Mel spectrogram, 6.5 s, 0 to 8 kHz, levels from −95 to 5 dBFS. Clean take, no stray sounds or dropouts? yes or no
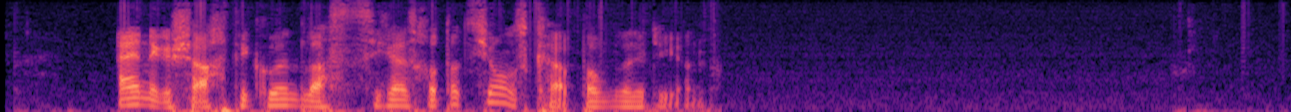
yes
